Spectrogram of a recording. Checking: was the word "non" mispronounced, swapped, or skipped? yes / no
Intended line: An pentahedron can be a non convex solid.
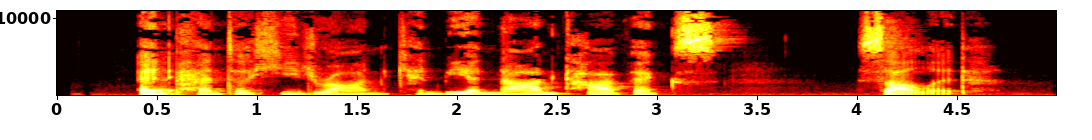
no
